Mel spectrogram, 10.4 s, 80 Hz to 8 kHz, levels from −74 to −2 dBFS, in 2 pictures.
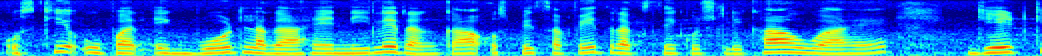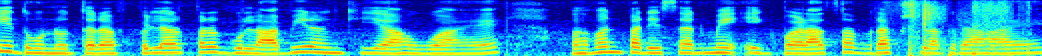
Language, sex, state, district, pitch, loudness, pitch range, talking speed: Hindi, female, Jharkhand, Sahebganj, 200 Hz, -24 LUFS, 185-220 Hz, 220 wpm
